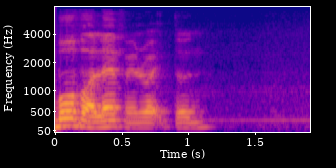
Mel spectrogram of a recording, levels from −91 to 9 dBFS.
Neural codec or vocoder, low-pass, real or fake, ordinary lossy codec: none; 7.2 kHz; real; none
